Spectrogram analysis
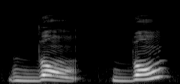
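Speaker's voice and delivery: Bon as a nasal vowel, N unsounded; silent N. Shown as a demonstration. Teacher repeats the word for learners, keeping N silent. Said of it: "N is silent for now".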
